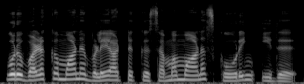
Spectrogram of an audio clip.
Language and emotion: Tamil, neutral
